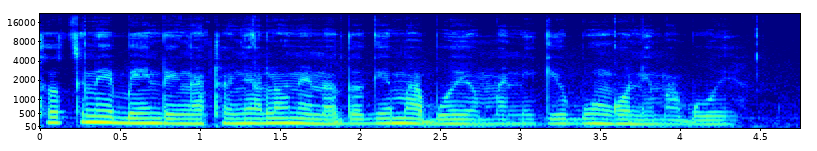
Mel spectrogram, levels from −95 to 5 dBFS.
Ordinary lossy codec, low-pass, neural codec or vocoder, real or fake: none; none; none; real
